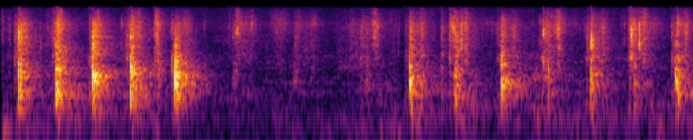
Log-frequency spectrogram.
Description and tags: Going downstairs
legs, walking, ladder, downstairs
